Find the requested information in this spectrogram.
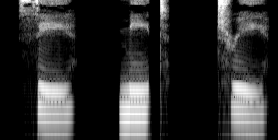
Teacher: We can also work on the long E vowel, as in see, meet, and tree. This sound is tense, and the lips spread slightly.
